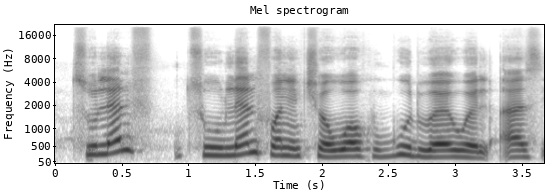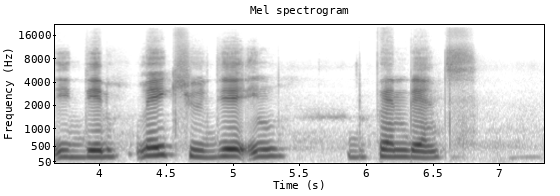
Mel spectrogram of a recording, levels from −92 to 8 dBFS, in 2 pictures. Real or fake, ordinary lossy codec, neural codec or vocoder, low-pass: fake; none; autoencoder, 48 kHz, 32 numbers a frame, DAC-VAE, trained on Japanese speech; none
